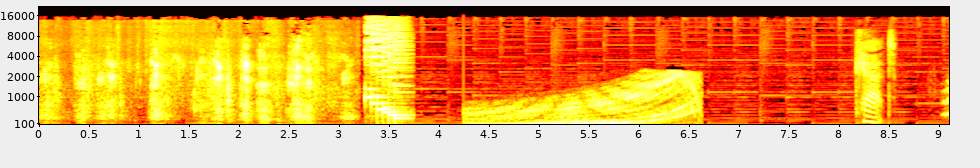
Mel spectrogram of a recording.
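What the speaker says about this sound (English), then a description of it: "Pig." Several rapid pig grunts and oinks up close, followed by a sharp whoosh and a long rising electronic sweep.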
